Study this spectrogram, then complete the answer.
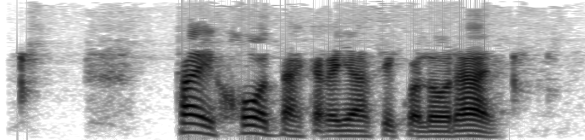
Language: Thai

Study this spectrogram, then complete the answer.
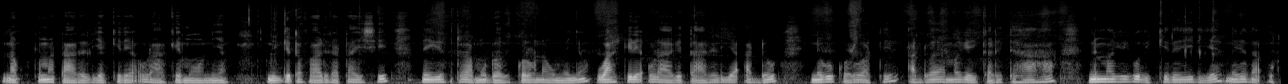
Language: Kikuyu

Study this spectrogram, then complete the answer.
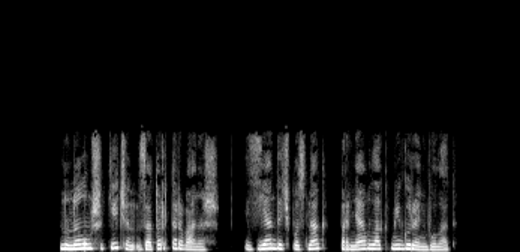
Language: Mari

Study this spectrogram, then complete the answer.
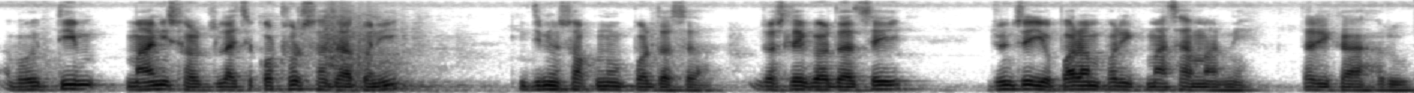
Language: Nepali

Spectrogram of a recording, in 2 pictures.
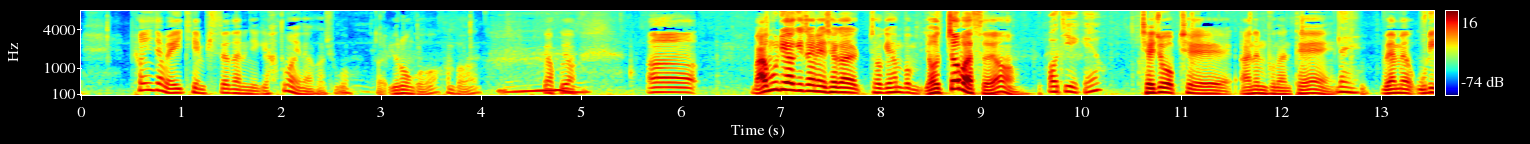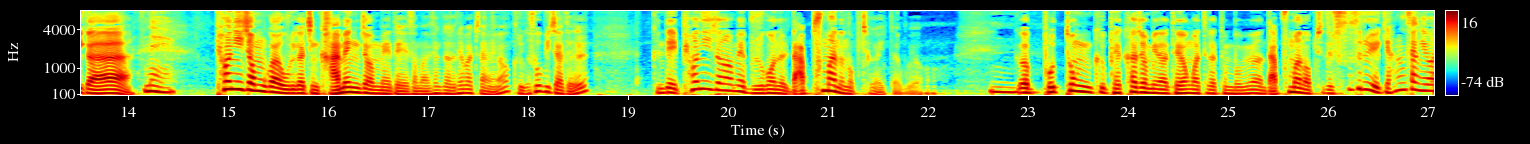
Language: Korean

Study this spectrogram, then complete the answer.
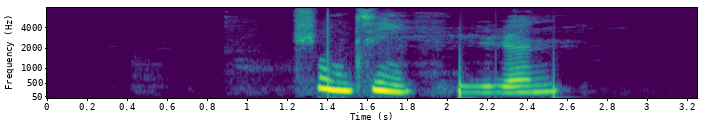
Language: Chinese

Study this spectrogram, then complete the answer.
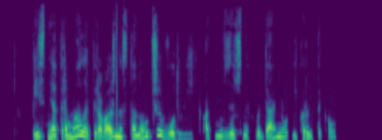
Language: Belarusian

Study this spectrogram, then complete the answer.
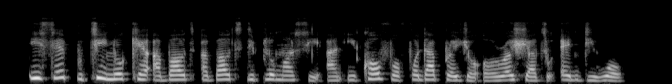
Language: Nigerian Pidgin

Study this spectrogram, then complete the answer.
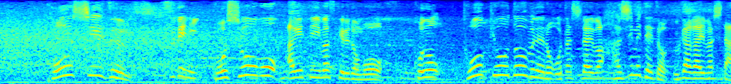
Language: Japanese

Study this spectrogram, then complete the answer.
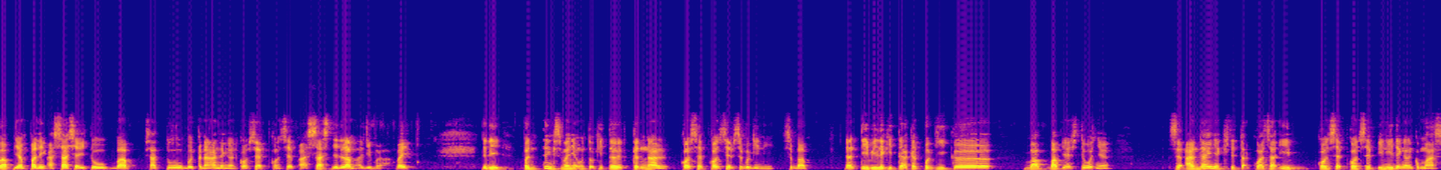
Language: Malay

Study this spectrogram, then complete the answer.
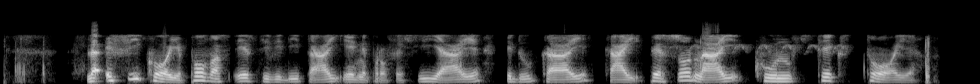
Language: Esperanto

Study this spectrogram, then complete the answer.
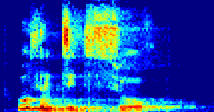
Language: Kabyle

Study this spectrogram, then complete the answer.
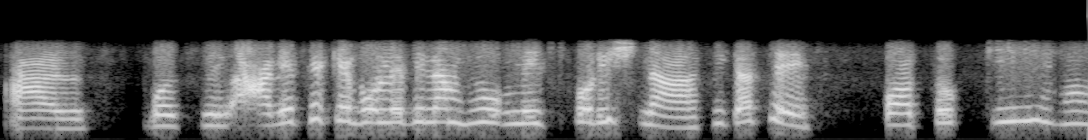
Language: Bangla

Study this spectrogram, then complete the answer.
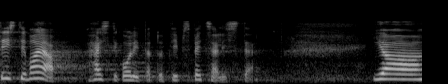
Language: Estonian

